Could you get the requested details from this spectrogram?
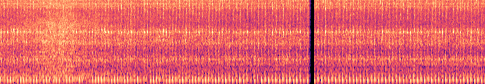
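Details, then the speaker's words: Yamaha Force two-stroke motorcycle at idle: a loose, clattery idle with a rapid knock riding on the two-stroke beat. Rattle from the worn clutch housing damper rubbers. "nah yang kalau motor itu stasioner bunyi Pak karet koplingnya Pak"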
